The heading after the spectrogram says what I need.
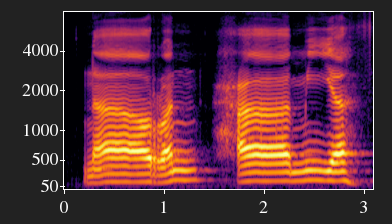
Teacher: غنہ نہیں ہوگا رن کے اوپر کہ اس تنوین کے بعد فوری حا آ گیا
